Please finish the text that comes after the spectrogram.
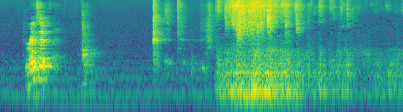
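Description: Tap water runs into a pot to rinse it after a few quiet kitchen clatters, a steady close splashing hiss that swells and then tapers off, with someone speaking softly alongside.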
